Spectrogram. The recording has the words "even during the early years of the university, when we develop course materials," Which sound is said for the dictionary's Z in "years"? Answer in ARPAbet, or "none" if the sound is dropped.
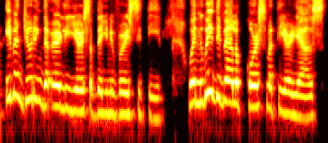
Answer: S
